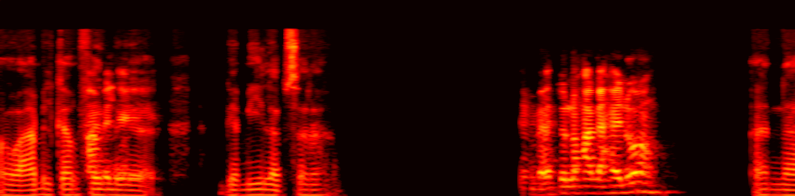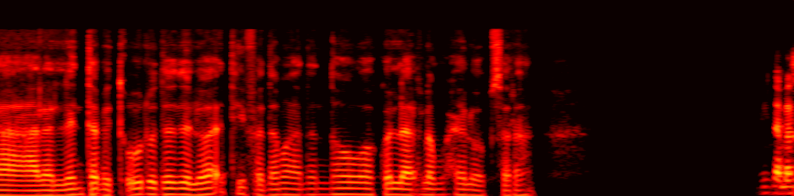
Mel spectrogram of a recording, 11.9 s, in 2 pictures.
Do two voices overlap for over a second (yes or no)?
no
